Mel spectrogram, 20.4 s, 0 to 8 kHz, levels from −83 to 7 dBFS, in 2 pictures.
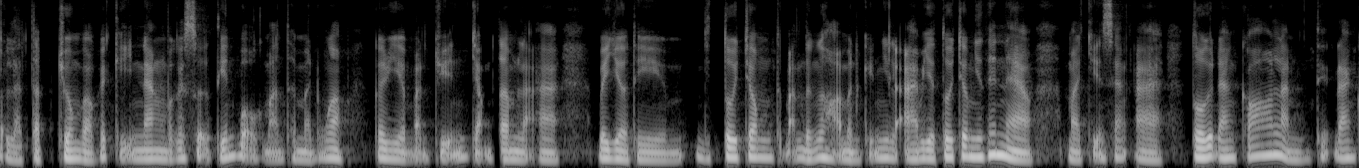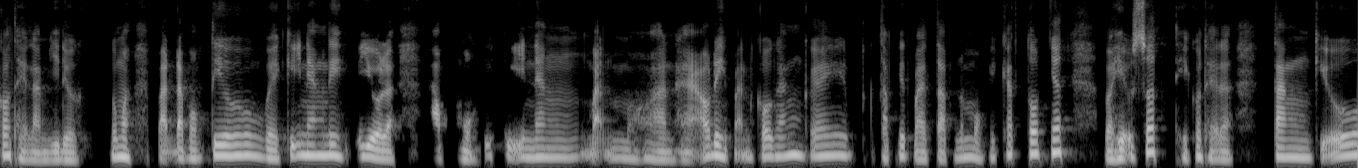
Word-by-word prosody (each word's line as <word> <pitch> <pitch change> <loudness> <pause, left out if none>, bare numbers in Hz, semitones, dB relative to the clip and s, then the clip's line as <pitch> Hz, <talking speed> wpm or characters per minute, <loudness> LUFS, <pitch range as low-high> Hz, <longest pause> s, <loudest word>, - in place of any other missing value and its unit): gọi - - -2
là, 90 - -3
tập - - -1
trung 110 -1 +4
vào 95 -3 +1
cái 125 - -2
kỹ - - -4
năng 110 0 +1
và 100 - -4
cái 115 - 0
sự 115 - -1
tiến 125 +5 +1
bộ 155 - 0
của - - -15
bản - - -3
thân 100 - -4
mình, 95 - -1
đúng - - -4
hông? 115 - +3 0.2
Coi 120 - +3
như 110 - +1
là 100 - +1
bạn - - -5
chuyển - - -2
trọng - - -3
tâm 105 -1 +1
là, 100 - 0
à, 95 -2 -3 0.3
bây 115 -2 +4
giờ 105 -3 +3
thì 95 -2 0 0.4
tôi 125 -3 +7
trông 125 -1 +2
bạn 120 - -3
đừng 105 +1 +1
có 125 - +4
hỏi 110 - 0
mình, 95 - 0
kiểu - - -5
như 120 - +1
là, - - -1
à, 105 +1 +2
bây 115 - +1
giờ - - +3
tôi 130 - +5
trông 135 +2 +4
như 130 - +5
thế 160 +4 +5
nào, 105 - +6 0.2
mà - - 0
chuyển - - -4
sang, - - -2
à, 95 -3 -2 0.2
tôi 130 +1 +7
đang 120 -1 +2
có 140 +5 +1
làm 110 -12 +1
th - - -6
đang 115 +1 0
có 150 +5 +1
thể 120 -8 -4
làm 95 -1 -2
gì 100 - +1
được, 95 -1 -1 0.2
đúng 130 +1 +2
hông? 130 - +3 0.2
Bạn - - -1
đặt 115 0 +1
mục 110 0 -1
tiêu 145 -1 +4
về 115 -3 +1
kỹ 140 +8 -2
năng 150 0 +4
đi, 150 -2 +3
ví 140 - -3
dụ 120 - +7
là 105 - +3 0.3
học - - -3
một - - -3
cái - - -8
kỹ - - -2
năng 125 0 -1
bạn 120 -6 -4
hoàn 100 -3 -4
hảo 95 +7 -1
đi, 145 0 +4
bạn 155 -4 -6
cố 135 - 0
gắng 145 +3 +1
cái 145 +1 +1 0.3
tập - - -5
cái 140 - 0
bài 100 0 -1
tập - - -1
nó 120 - -3
một 125 -4 -2
cái 120 - -8
cách 155 +5 -5
tốt 170 -1 +3
nhất, 190 0 +3 0.2
và 105 - 0
hiệu 120 - +3
suất 190 0 +4
thì - - -7
có 135 - -1
thể 105 - -4
là 100 - -2 0.3
tăng, 125 -2 +2
kiểu, - - 0
120 Hz, 320 wpm, -24 LUFS, 105-135 Hz, 0.4 s, tôi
